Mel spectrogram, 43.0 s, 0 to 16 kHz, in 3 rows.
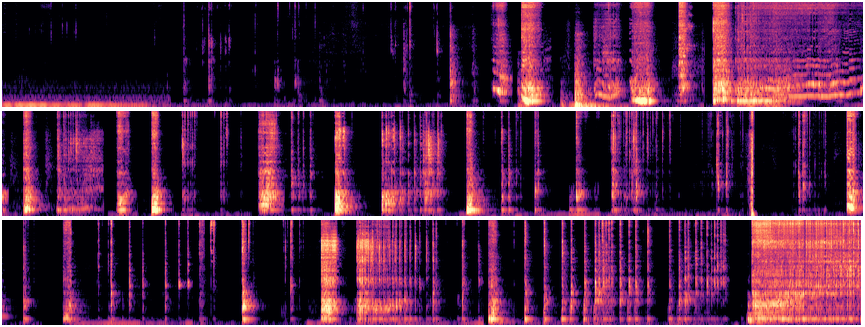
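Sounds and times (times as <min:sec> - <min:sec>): fart sounds: 0:41.2 - 0:43.0.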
